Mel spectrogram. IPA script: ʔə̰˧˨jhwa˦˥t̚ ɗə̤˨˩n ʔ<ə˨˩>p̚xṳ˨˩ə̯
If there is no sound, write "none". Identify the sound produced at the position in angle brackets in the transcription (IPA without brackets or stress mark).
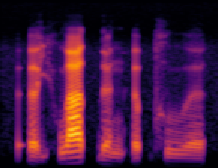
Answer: ə˨˩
